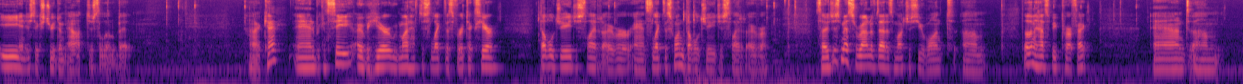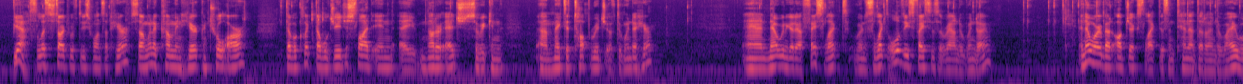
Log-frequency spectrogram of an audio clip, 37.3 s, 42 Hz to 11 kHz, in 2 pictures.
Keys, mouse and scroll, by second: 0.1 e, 2.9 middle click, 3.8-4.8 scroll up 1, 4.8 click, 4.8-5.4 scroll up 2, 6.1 click, 6.9 scroll down 1, 8.1 g, 9.7 click, 10.3 g, 11.8-12.3 scroll down 4, 12.3 middle click, 15.8 shift+middle click, 16.9 scroll down 1, 17.0 middle click, 19.3 shift+middle click, 19.6-20.0 scroll up 3, 20.2 middle click, 20.9 shift+middle click, 21.1-21.8 scroll up 1, 22.1 ctrl+r, 23.3 g, 25.6-26.3 scroll up 3, 28.1-28.8 scroll down 4, 29.0 middle click, 30.9 click, 31.8 click, 32.4 shift+click, 32.8 shift+click, 33.2 shift+click, 34.0 click, 34.4 shift+click, 34.7 click, 35.3 shift+middle click, 35.6 scroll up 1, 36.8 shift+click, 37.2 shift+click.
